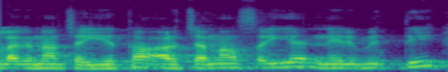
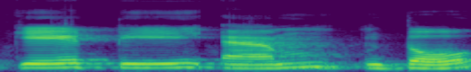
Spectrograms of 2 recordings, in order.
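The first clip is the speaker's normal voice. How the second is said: "के टी एम दो" very slow, piece by piece; slow dictation; much slower than usual. Shown as a demonstration. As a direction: spell out "के टी एम दो" slowly for memorising. Repeats mnemonic to be memorised.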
